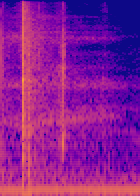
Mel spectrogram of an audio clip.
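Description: A sharp plastic crackle as the cap of a water bottle twists open: a quick double snap followed by a smaller click, over a faint steady hum with no talking.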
